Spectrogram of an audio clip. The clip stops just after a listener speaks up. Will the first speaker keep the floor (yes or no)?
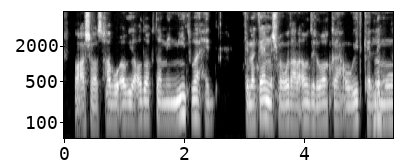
no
